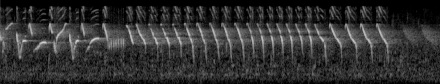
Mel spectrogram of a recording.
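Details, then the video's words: Mastered F1SF canary of eight months: a few curling notes open, then an even, fast trill of bright downward-sweeping whistles for nearly three seconds, stopping abruptly into quiet. "REVIEW HASIL MEMASTER BURUNG KENARI F1SF UMUR 8 BULAN"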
